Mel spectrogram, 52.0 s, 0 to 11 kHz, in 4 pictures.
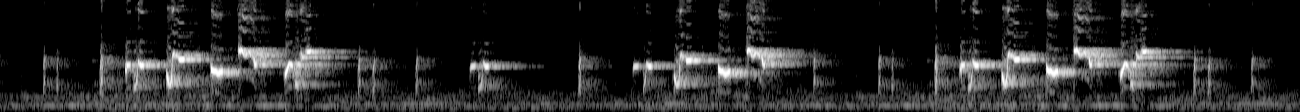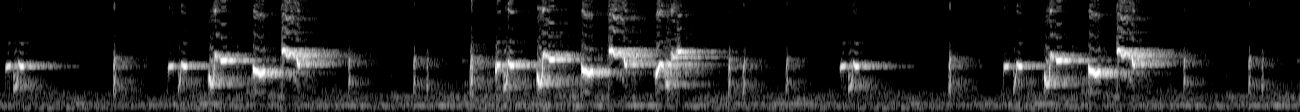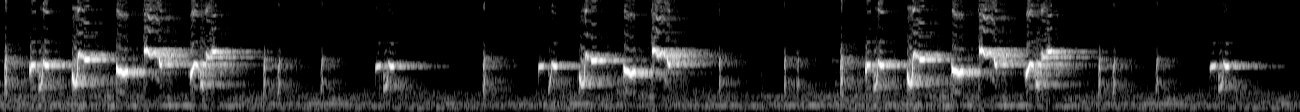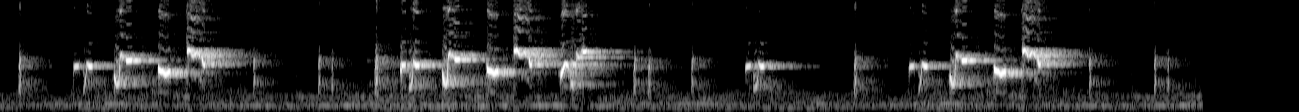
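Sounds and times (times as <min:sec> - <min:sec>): bird singing whistled notes: 0:01.0 - 0:03.8, 0:04.7 - 0:05.3, 0:06.3 - 0:08.2, 0:09.4 - 0:12.1, 0:13.1 - 0:13.6, 0:14.7 - 0:16.5, 0:17.8 - 0:20.6, 0:21.4 - 0:22.0, 0:23.0 - 0:24.9, 0:26.2 - 0:28.8, 0:29.8 - 0:30.4, 0:31.4 - 0:33.2, 0:34.6 - 0:37.2, 0:38.1 - 0:38.7, 0:39.7 - 0:41.6, 0:42.8 - 0:45.5, 0:46.4 - 0:47.0, 0:48.1 - 0:49.9.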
